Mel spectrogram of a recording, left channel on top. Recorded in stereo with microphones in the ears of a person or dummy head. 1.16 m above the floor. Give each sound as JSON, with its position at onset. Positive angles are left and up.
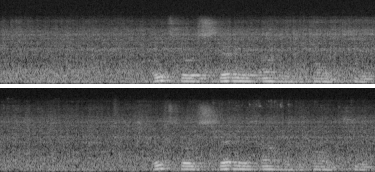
{"t": 1.5, "sound": "a man speaking", "side_deg": -10, "distance_m": 1.0}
